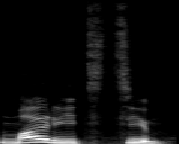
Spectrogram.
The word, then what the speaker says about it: Марічці: перед свистячими стають свистячими наприклад слово Марічці пишемо а вимовляємо маріцьці так подвоєний ц п'яте правило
